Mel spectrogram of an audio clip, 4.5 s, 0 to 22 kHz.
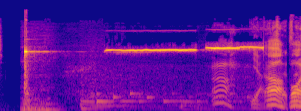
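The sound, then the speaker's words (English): After a brief spoken phrase, a recorded male voice holds a piercing, whistle-thin note, an E in the eighth octave at 5,243 hertz, for a couple of seconds. It then pushes the note slightly higher as other voices talk over it. “An E in the eighth octave, audio frequency 5,243 hertz.”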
